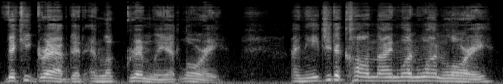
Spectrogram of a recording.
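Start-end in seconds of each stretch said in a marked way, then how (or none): none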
